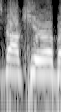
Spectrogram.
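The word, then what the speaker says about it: Valkyria: Winner is Lyra Valkyrie. That's, hopefully I said that right. – It's Valkyra, but I've messed it up sometimes too. I was calling her Valkyrie for like the first couple weeks.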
